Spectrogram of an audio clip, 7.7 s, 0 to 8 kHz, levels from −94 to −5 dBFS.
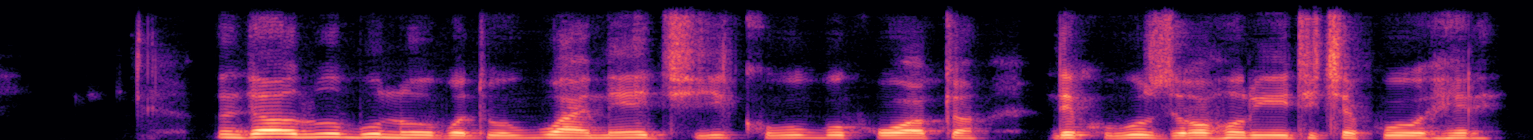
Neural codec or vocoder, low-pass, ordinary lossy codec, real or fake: codec, 16 kHz, 0.8 kbps, ZipCodec; 7.2 kHz; Opus, 64 kbps; fake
